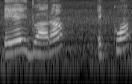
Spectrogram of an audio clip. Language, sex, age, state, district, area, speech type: Telugu, female, 18-30, Telangana, Medak, rural, spontaneous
